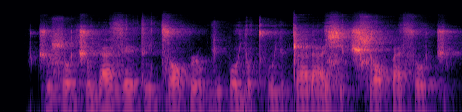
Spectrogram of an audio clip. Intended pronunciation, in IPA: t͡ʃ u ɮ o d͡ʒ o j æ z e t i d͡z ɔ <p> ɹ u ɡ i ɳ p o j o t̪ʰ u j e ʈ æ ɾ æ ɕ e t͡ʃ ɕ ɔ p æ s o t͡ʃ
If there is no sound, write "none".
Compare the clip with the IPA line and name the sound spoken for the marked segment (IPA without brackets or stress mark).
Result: p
